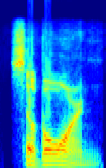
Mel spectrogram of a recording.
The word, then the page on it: suborn: American English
